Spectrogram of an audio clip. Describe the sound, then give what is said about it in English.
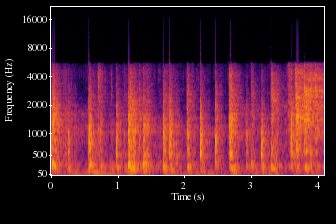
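A heavy theater exit door, which opens from the inside, rattles and thuds again and again, a quick irregular series of loud knocks and clunks with no voices, like it is being shoved and pulled shut. “I should have remembered that theater exit doors always open from the inside.”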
